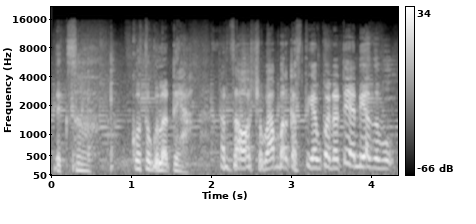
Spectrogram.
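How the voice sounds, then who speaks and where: Man playing a stingy, quick-talking son-in-law, high-pitched. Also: animated, pushed and bright, faint music behind, exaggerated voice. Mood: scheming. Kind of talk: Bengali village comedy skit acting.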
